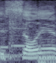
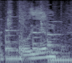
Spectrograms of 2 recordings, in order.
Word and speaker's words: Cillian: it's actually sillian and then I'll say Cillian and someone will get in my face and go it's actually Killian at which point I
